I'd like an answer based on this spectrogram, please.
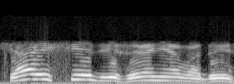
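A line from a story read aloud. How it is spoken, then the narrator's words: Loud, mocking young men. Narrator (Russian): Молодые люди насмешливо окинули их взглядом и громко сказали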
